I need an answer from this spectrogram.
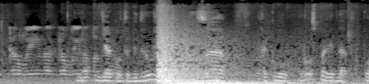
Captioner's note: sound of explosion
